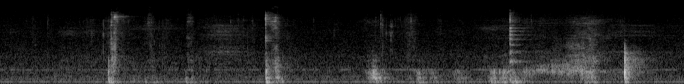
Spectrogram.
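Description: A spoon stirring buttermilk into flour for biscuit dough in a mixing bowl, knocking against the bowl about five times, with scraping and squishing of the dough in between, longest just after the fourth knock.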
